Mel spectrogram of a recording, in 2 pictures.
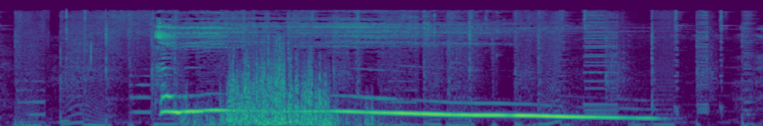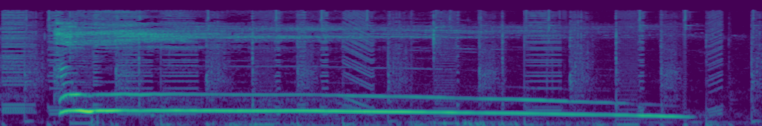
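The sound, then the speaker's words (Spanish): Two long, drawn-out howls, one after another with a brief pause between them. Each holds a steady, loud pitch that sags slowly downward, and they sound close by. “Empezaba a caminar, casi a correr, cuando alcanzó a escuchar el aullido mucho más cercano.”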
